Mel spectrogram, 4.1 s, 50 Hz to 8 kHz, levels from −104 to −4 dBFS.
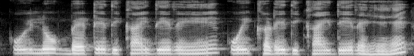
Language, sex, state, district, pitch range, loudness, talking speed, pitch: Hindi, female, Karnataka, Bangalore, 170-195 Hz, -16 LUFS, 190 wpm, 190 Hz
